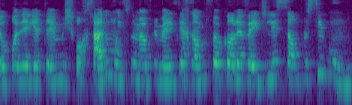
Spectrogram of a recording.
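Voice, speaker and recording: A woman's raised, projected voice rings out with a bright, sharp tone. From Rio de Janeiro, Brazil. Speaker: live stream host. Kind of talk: casual chat. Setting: live stream.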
